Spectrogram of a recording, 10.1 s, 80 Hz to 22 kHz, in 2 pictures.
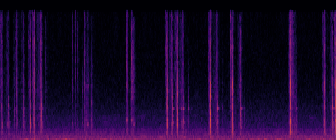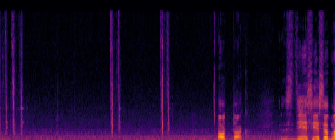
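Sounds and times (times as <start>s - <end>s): typewriter key strikes: 0.0s - 5.6s, 6.7s - 7.7s.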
